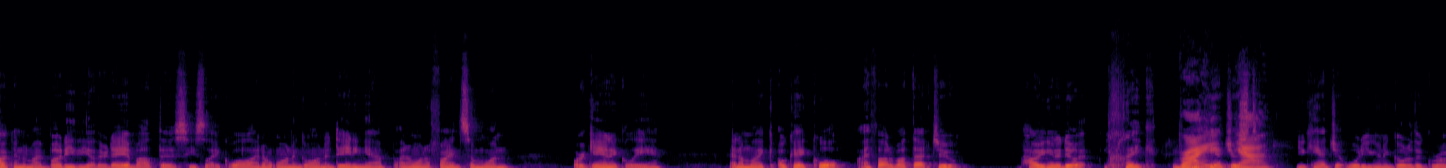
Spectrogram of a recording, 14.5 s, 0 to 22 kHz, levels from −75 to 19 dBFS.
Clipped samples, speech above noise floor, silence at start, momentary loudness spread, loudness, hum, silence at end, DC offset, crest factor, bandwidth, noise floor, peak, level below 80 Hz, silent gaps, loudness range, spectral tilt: under 0.1%; 41 dB; 0 s; 9 LU; -26 LUFS; none; 0 s; under 0.1%; 22 dB; 14 kHz; -66 dBFS; -4 dBFS; -66 dBFS; none; 4 LU; -6.5 dB/octave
